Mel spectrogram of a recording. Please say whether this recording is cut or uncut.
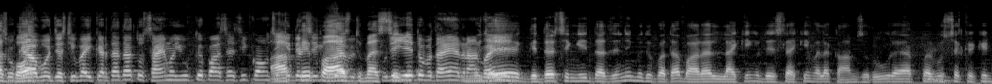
uncut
